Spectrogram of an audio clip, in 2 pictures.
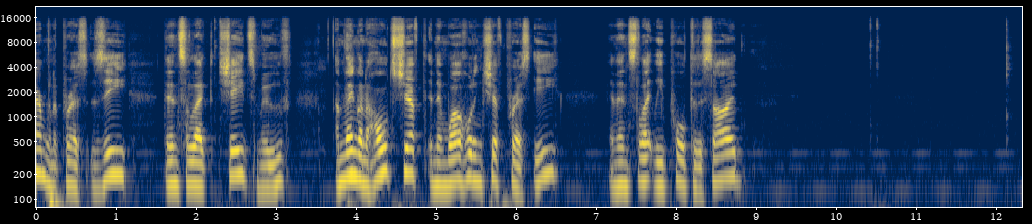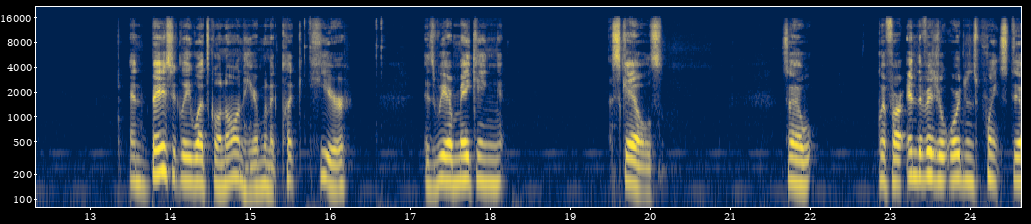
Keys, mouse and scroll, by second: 0.2 z, 2.2 click, 5.7 e, 10.5 click, 10.6 click, 12.2 middle click, 13.3 middle click, 15.7 click, 15.8 click, 16.6 click, 17.3 scroll up 1, 18.0 scroll down 1.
